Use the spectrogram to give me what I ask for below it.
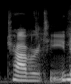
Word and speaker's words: travertine: Like, wait, is your travestine, is that how you say it, coffee table, is it from them? Travertine.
